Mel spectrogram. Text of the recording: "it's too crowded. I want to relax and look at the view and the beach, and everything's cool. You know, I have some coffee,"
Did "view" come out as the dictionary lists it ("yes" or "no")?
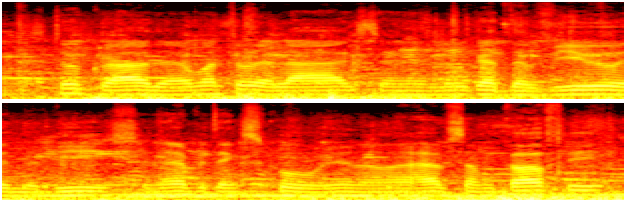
yes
